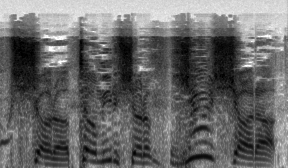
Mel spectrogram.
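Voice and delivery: put-on slow, dragged-out drunken retort; mock belligerent drunk voice; imitated drunk comeback. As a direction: play a drunk squaring up, ending slow and forceful. Imitating drunk G's delayed comeback.

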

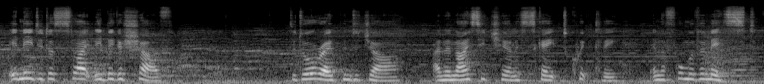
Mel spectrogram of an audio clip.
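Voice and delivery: usual speaking voice

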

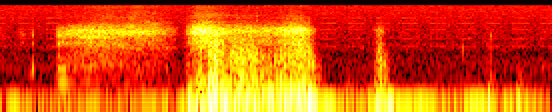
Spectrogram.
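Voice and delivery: breathy, voiceless laughing; wheezy laughter. Real, not acted. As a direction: laugh helplessly at your own blunder. Laughs at running off the edge.

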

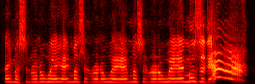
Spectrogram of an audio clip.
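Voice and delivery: put-on loud, high boy chanting in fear, breaking into a cry; terrified boy repeating his mantra; panicked mantra. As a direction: psych yourself up, then crack.

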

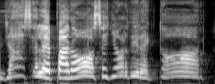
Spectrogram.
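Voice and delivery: shrill squeal to the director; shrill wife voice. Retold or imitated. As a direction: imitate her squeaky excited voice. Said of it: "como tiene la voz chillona".

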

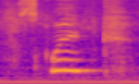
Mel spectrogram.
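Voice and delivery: high, soft little squeak; mouse squeak. A narrator's reading. Storyteller voices the mouse for children, high soft squeak. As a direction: squeak lightly like a tiny mouse.

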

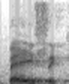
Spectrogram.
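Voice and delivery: Basic as "baay-sic", first vowel long; lengthened A. Shown as a demonstration. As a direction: stretch the "ay" in বেসিক. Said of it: "লম্বা করে নিতে হচ্ছে". (বেসিক-এর এ টেনে লম্বা করে)

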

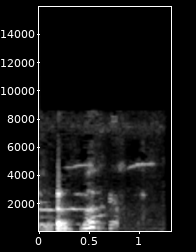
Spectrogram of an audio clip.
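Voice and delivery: big high burst of laughter; loud laugh. Real, not acted. Laughing at crying in the helicopter. Laughing at her own misfortune.

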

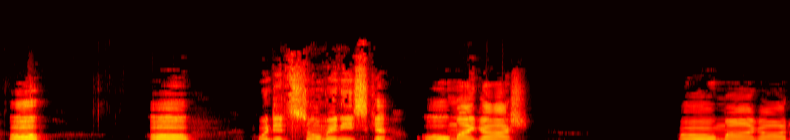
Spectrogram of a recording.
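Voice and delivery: high, loud alarmed shouts, drawn out; panicked cries. Real, not acted. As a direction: yelp in real fright at the mobs. Surrounded by mobs at night.

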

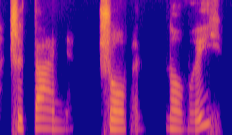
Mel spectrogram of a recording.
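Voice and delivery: normal talking voice

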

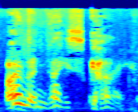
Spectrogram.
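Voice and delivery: slow smug nice guy; drawn-out self-pitying nice guy; nasal smug neckbeard. Pretend. Neckbeard punchline.

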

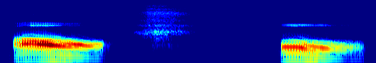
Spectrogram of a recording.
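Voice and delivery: All, f, all each said as a separate sound; segmented sounds of awful; sounds mapped apart. Shown as a demonstration. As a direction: tap out All, f, all one sound at a time. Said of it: "Map the sounds".

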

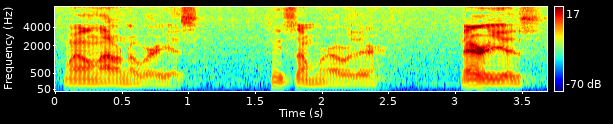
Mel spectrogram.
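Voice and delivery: ordinary talk, nothing marked

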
